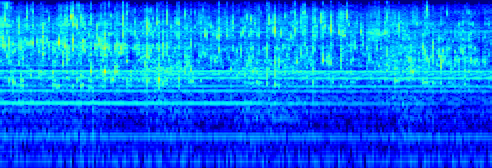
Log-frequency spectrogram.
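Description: Water trickles and pours steadily through a gold sluice box outdoors, a soft continuous flow with faint splashes throughout.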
